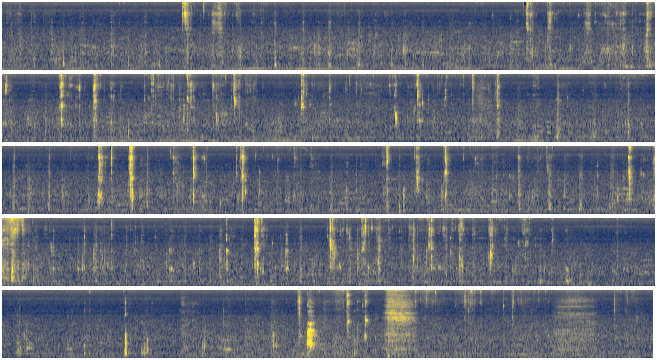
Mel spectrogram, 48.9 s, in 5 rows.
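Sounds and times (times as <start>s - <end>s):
low steady hum: 0.0s - 48.9s
person chewing food: 0.2s - 7.2s, 7.8s - 20.1s, 21.0s - 38.7s, 40.4s - 41.5s, 43.6s - 48.8s.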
